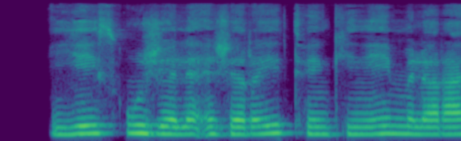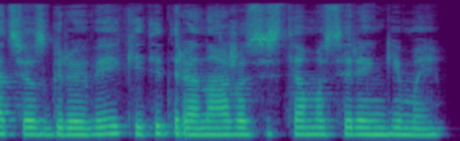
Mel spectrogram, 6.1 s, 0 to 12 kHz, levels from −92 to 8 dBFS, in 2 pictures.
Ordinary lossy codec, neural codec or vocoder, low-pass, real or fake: AAC, 48 kbps; none; 10.8 kHz; real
